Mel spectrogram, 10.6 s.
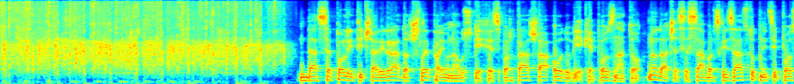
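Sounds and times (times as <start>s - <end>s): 
government ministers applauding at a cabinet session for the national football team: 0.0s - 4.0s
speech: 4.1s - 10.5s.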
